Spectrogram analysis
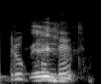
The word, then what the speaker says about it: beeindruckende: beeindruckende, Sí, que me equivoqué. Beeindruckende. Beeindruckende. beeindruckende, No, mira, esta palabra. Primero lees B, esta es la primera sílaba, okay, eindruckende.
